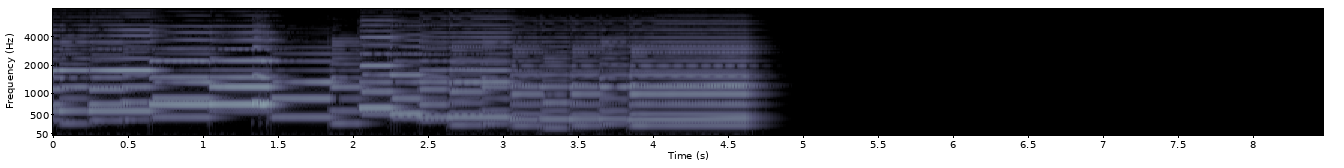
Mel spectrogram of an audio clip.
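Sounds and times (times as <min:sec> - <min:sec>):
waltz music: 0:00.0 - 0:04.7.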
